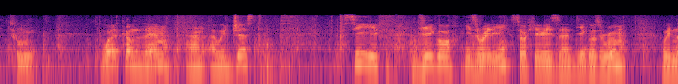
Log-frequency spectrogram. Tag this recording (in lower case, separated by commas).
speech, inside a large room or hall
